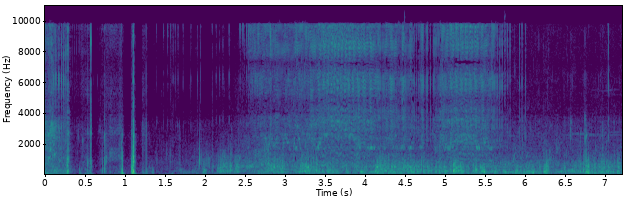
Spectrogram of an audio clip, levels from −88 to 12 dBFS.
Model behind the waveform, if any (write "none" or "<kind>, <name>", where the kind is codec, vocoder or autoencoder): none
